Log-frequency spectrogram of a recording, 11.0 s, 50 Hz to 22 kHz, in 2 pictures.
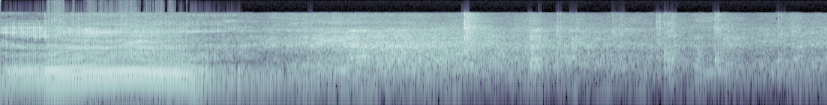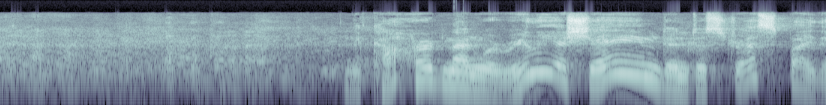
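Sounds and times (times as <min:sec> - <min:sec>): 
cow mooing: 0:00.0 - 0:01.6
laughter: 0:01.6 - 0:07.8
speech: 0:08.3 - 0:11.0.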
